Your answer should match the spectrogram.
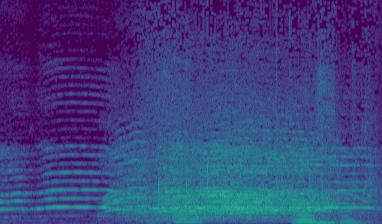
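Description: An audience breaks into loud, sustained applause and cheering, with whoops and shouts rising over a dense clatter of clapping after a brief held vocal note at the start.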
